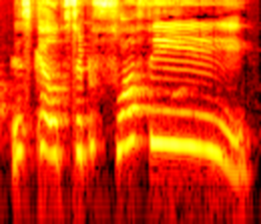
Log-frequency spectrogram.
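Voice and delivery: high, slow, drawn-out gushing. Real, not acted. Player admiring a fluffy cat, gushing. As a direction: stretch it out in high-pitched delight.

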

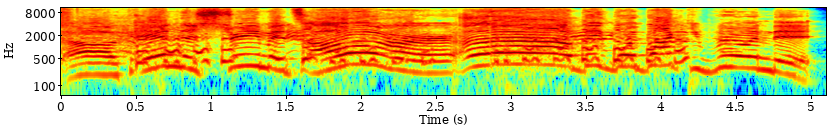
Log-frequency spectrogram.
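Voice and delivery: loud, high, drawn-out mock wail; hammed-up despair. Friend declares the stream over, hammed-up despairing wail. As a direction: wail it as if all is lost.

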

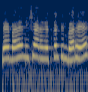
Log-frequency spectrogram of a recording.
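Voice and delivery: put-on aunt calling the crying girl over loudly. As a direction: call the girl over, loud and impatient.

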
